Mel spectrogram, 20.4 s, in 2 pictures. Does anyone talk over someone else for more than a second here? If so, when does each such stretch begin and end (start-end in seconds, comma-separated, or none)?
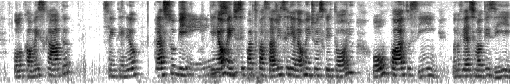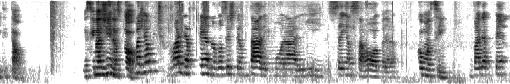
none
